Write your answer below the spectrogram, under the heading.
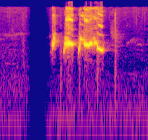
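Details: Red-whiskered bulbul performing its song style. A quick tumbling phrase of four or five bright chirps ends in a falling whistle, clear and close with no other noise.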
